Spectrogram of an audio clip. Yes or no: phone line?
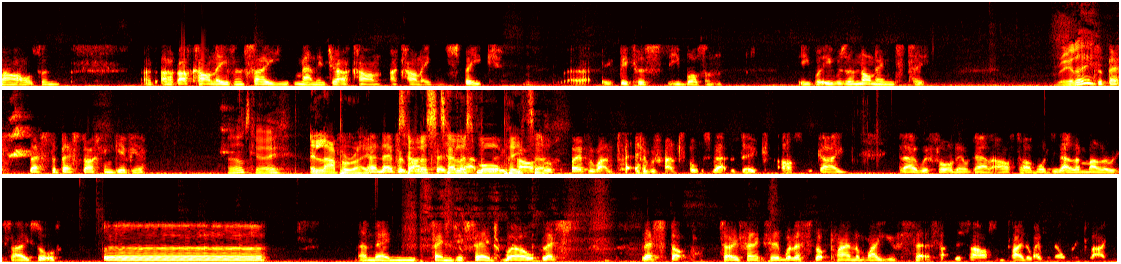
yes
